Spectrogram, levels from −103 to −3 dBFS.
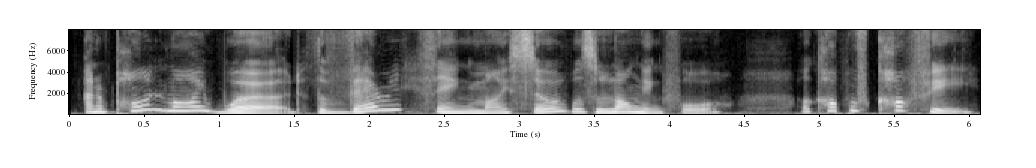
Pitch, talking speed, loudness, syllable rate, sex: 270 Hz, 150 wpm, -19 LUFS, 4.2 syllables/s, female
